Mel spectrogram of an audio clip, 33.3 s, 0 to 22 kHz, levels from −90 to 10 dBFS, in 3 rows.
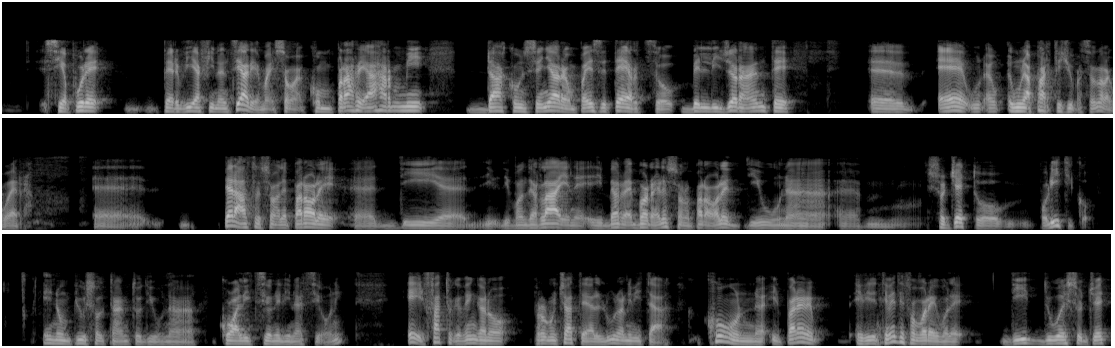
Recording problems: high frequencies cut off; noticeable; nothing above 5.5 kHz

